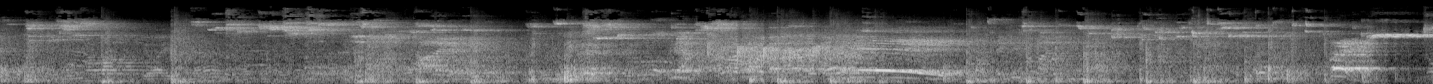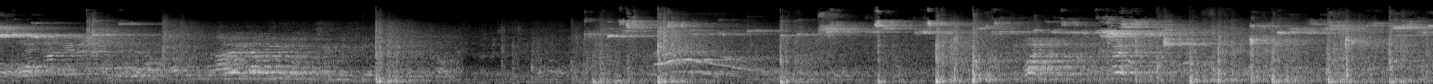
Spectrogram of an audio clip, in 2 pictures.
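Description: A basketball bounces on a hard floor.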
